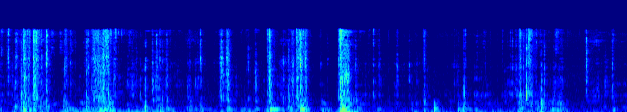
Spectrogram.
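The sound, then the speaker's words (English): Cassette tape being turned over in a recorder, heard as a dense, uneven run of many clattering clicks, knocks and rustling handling noises. “Let me just turn this tape over.”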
